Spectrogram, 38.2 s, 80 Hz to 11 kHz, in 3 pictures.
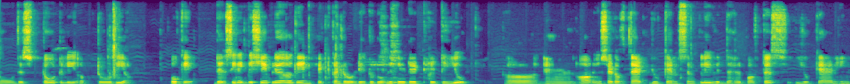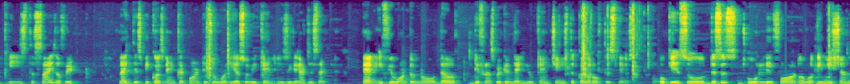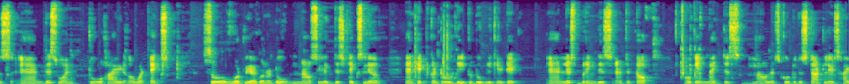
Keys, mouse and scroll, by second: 2.4 click, 4.9 ctrl+d, 6.3 u, 10.1-16.7 drag, 18.5 click, 21.4 space, 23.0 click, 25.0 space, 26.5 click, 32.1 ctrl+d, 34.0-35.7 drag, 35.7 =, 35.9 =, 36.4-38.0 drag.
